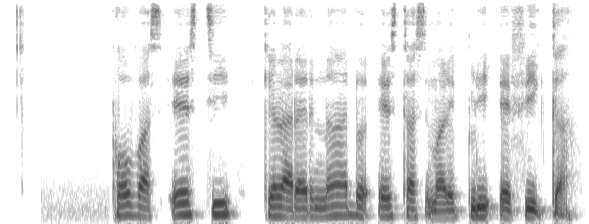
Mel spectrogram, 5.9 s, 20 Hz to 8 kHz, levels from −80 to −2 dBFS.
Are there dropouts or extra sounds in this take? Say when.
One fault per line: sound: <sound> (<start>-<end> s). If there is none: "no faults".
no faults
